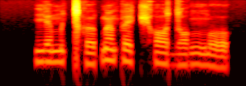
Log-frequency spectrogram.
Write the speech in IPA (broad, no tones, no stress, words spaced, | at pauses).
jemiǀʰɵ ɓœ̃pet͡ʃʰɔ dɔ ŋ͡mo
